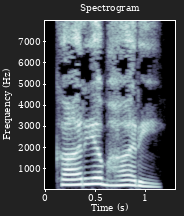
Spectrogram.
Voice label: "ಕಾರ್ಯಭರ", kannada

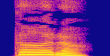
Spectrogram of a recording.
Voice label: "ತಾರ", Kannada

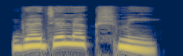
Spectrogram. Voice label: "ಗಜಲಕ್ಷ್ಮಿ", Kannada

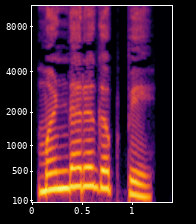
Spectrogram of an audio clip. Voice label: "ಮಂಡರಗಪ್ಪೆ", Kannada

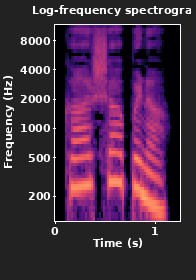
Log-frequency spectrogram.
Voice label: "ಕಾರ್ಷಾಪಣ", Kannada

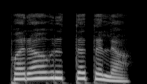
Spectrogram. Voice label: "ಪರಾವೃತ್ತತಲ", Kannada

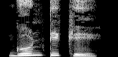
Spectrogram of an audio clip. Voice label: "ಕೊಂಡಿಗೆ", Kannada

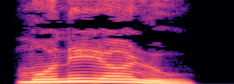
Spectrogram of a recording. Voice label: "ಮೊನೆಯಾಳು", Kannada

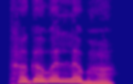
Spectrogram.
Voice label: "ಖಗವಲ್ಲಭ", Kannada

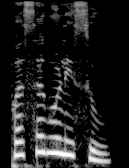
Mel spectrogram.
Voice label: "ಪಸಗೊಳಿಸು", Kannada

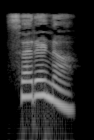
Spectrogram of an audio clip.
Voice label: "ಸೌರಣೆ", Kannada

